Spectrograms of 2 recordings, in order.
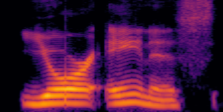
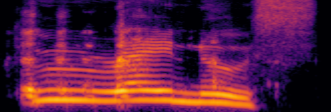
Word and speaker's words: Uranus: And it's not your anus, it's Uranus. Accent on the Ra, same as in Aaron Ra.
